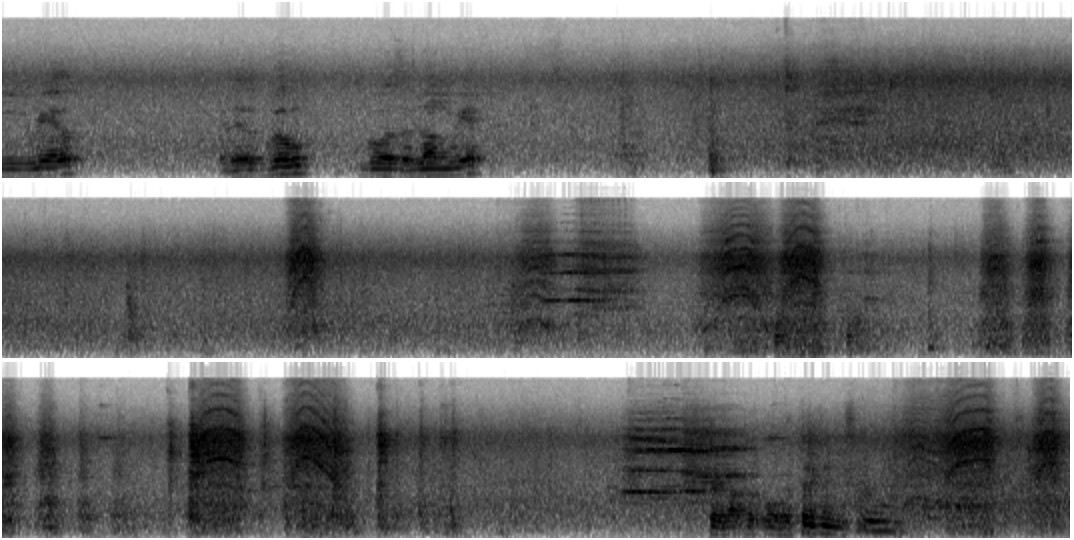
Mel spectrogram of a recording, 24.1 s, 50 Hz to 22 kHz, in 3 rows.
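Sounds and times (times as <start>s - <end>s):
power drill driving screws into wood: 10.1s - 10.6s, 11.8s - 14.6s, 15.3s - 19.5s, 22.8s - 24.0s.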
